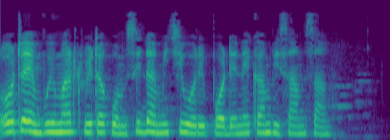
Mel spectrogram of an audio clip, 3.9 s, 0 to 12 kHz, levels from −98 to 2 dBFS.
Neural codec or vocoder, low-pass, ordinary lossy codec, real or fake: none; 9.9 kHz; MP3, 32 kbps; real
